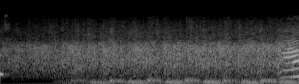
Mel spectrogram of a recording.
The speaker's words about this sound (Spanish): Siento yo que necesito un aplauso porque llegué al número 20, así que esperen, me voy a poner aplausos.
